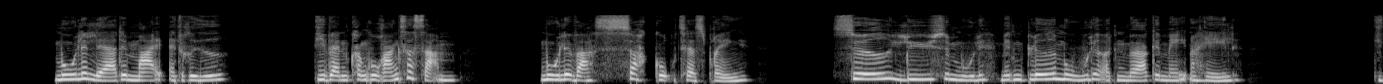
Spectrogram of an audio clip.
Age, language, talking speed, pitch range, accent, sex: 30-49, Danish, 130 wpm, 195-230 Hz, native, female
